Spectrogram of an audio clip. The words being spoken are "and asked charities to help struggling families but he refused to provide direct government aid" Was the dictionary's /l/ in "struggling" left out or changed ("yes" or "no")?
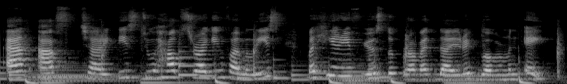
yes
